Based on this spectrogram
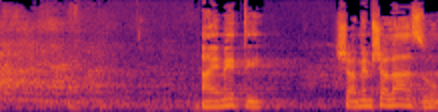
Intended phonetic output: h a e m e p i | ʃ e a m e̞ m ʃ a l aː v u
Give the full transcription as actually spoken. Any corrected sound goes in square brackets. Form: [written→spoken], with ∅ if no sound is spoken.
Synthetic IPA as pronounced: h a e m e [p→t] i | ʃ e a m e̞ m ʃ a l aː [v→z] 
